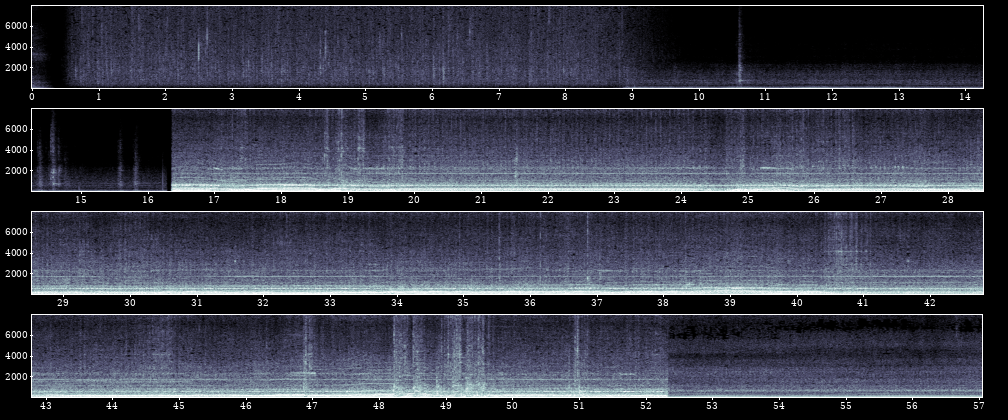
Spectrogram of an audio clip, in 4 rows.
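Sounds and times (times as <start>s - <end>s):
small engine running under load: 16.4s - 57.0s.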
